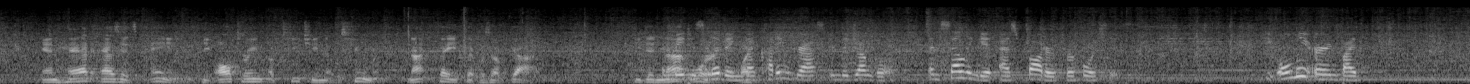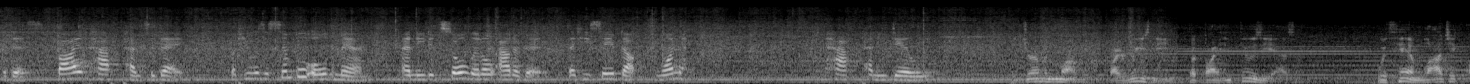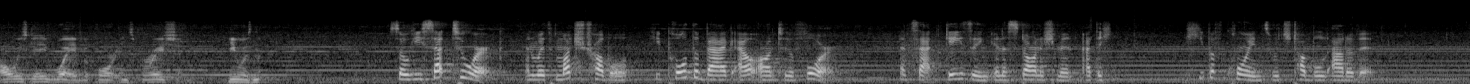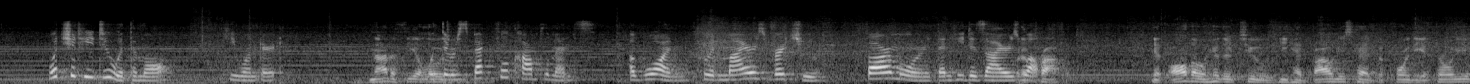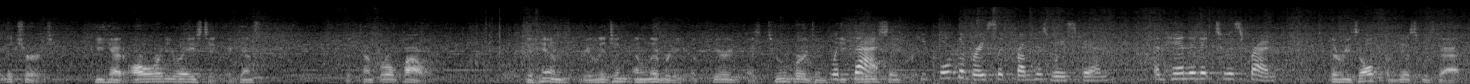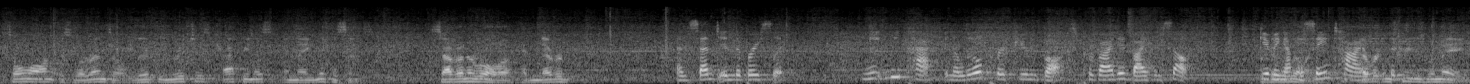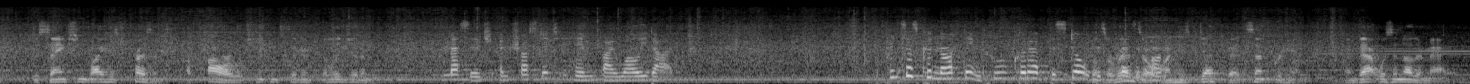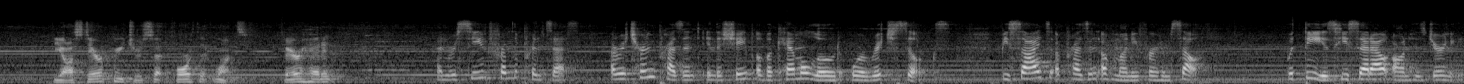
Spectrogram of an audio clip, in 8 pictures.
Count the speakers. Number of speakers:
2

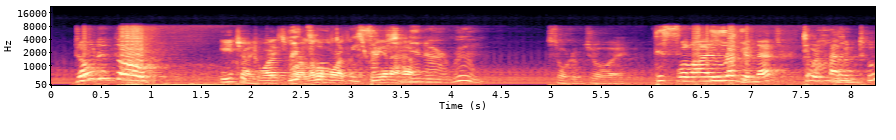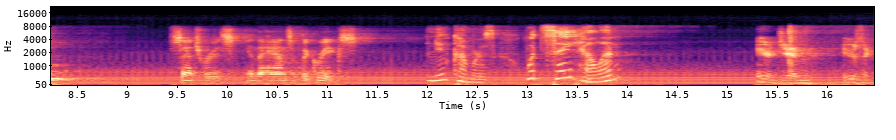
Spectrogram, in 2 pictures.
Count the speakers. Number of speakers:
3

